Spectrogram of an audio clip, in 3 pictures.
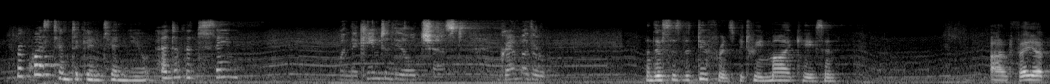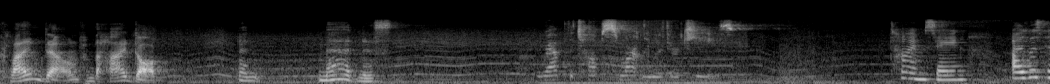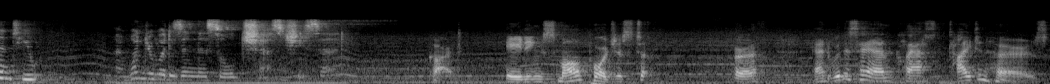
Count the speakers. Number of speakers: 4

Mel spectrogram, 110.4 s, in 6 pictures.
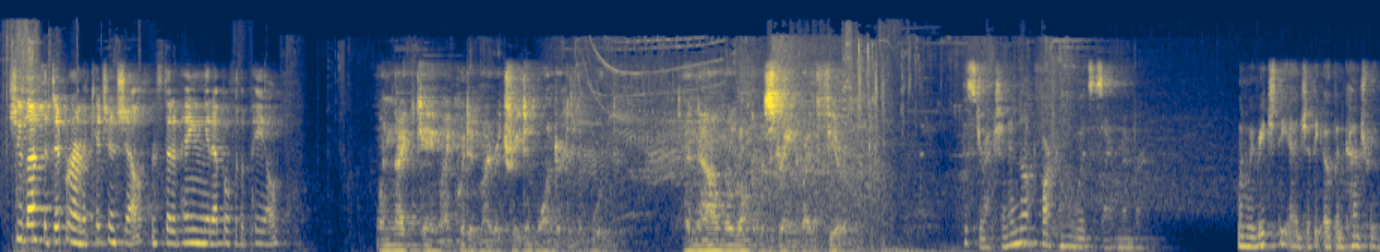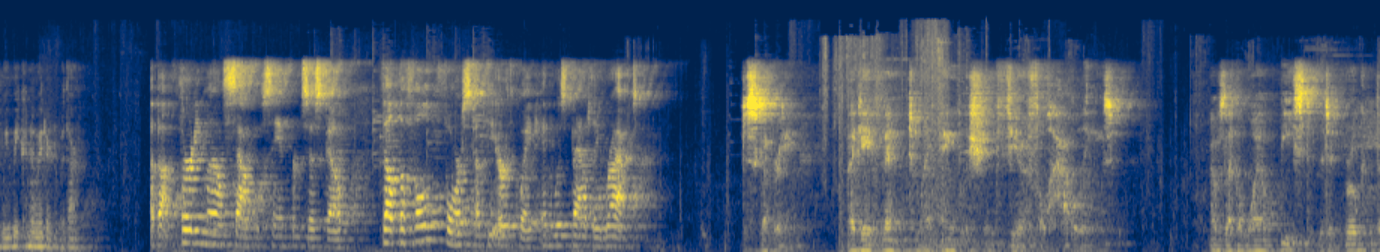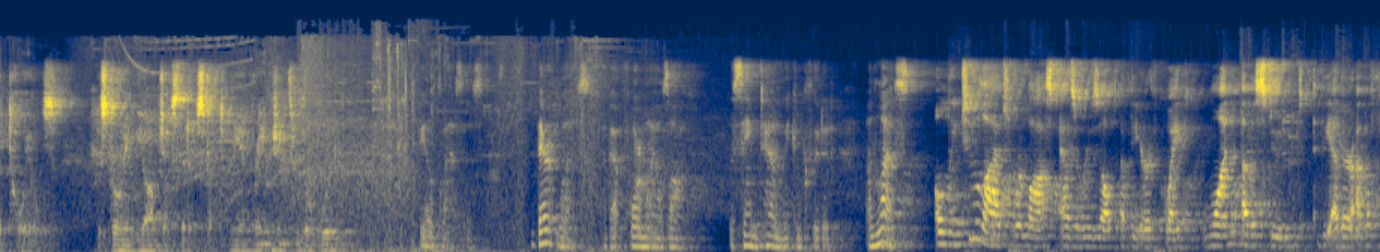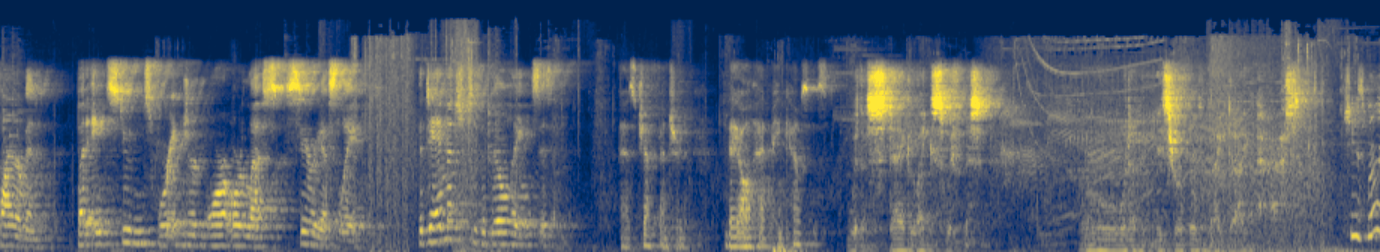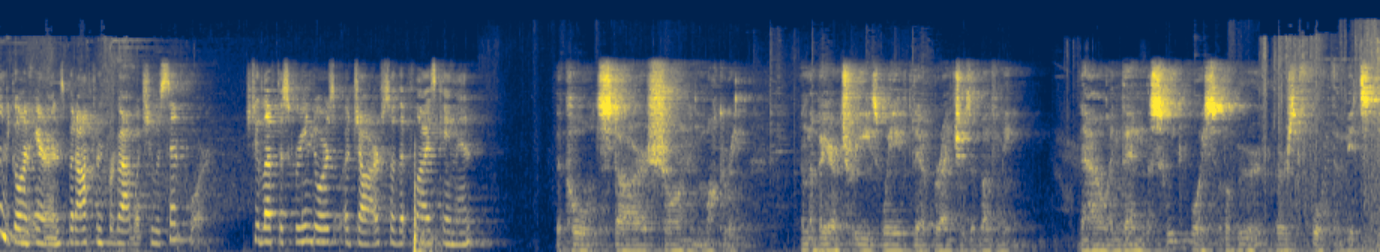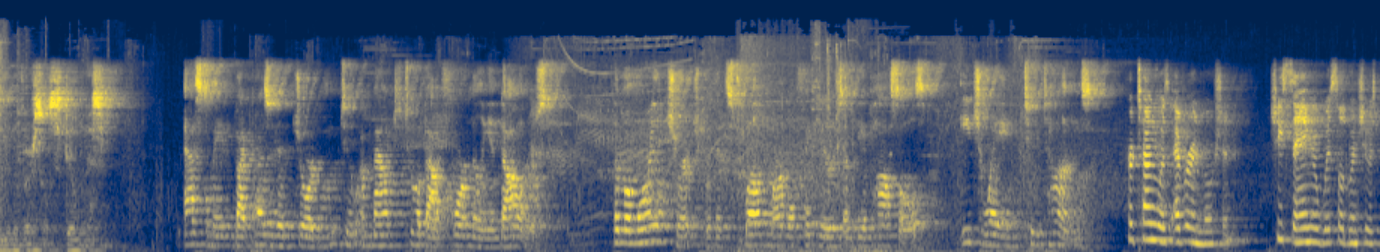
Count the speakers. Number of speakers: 4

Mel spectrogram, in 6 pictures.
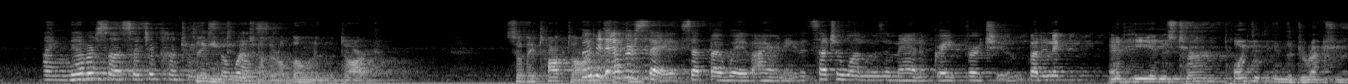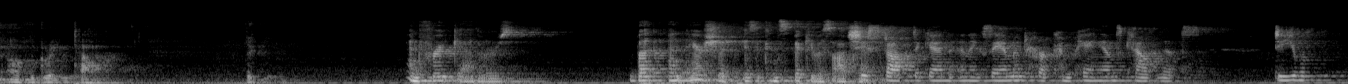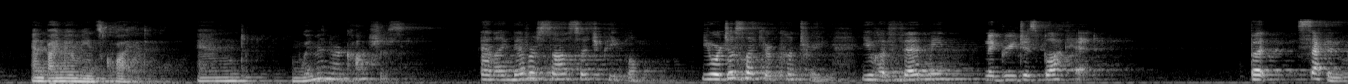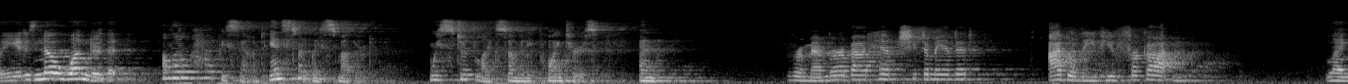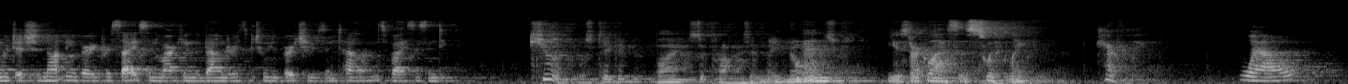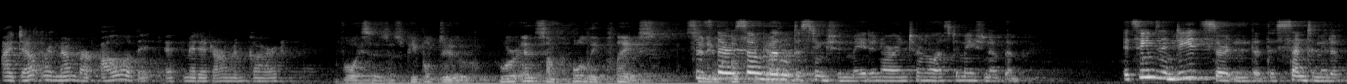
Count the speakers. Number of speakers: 6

